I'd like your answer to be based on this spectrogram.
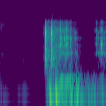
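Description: Keys clatter on a computer keyboard as a command is entered, a short close burst of typing that starts abruptly after a brief silence.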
